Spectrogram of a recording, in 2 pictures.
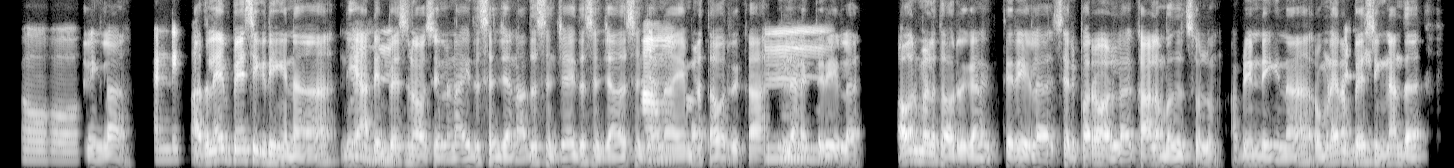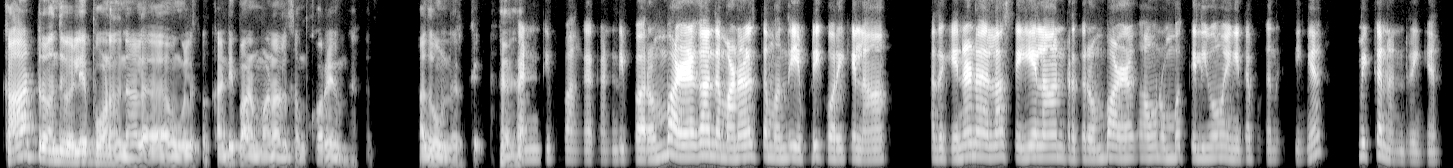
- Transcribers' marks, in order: drawn out: "ம்"; chuckle
- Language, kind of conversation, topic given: Tamil, podcast, மனஅழுத்தம் அதிகமாகும் போது நீங்கள் முதலில் என்ன செய்கிறீர்கள்?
